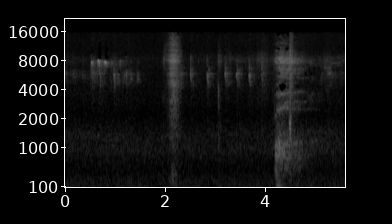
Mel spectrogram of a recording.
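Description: Faint outdoor quiet with a small bird chirping a quick series of short, high, evenly spaced notes. A short rustling noise a little after four seconds is the loudest sound.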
